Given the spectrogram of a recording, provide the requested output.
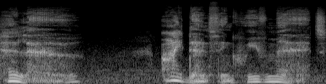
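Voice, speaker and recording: A man puts on a character voice at a medium pitch. Background noise comes through clearly. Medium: video game. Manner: terse.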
